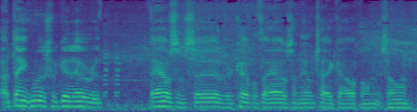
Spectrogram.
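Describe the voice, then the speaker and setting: A man speaks at medium pitch and a fairly slow pace. Audible room echo and noticeable background noise are present. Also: fairly even intonation. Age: 60s. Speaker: gaming streamer. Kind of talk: casual chat.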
